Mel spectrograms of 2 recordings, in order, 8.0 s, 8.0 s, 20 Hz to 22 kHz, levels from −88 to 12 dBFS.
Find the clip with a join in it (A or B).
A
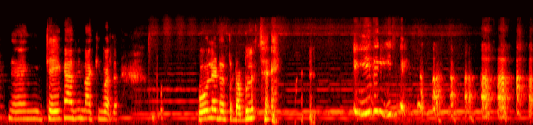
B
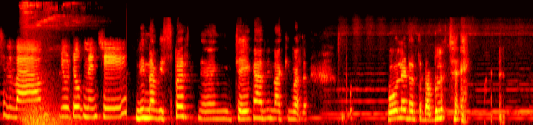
B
